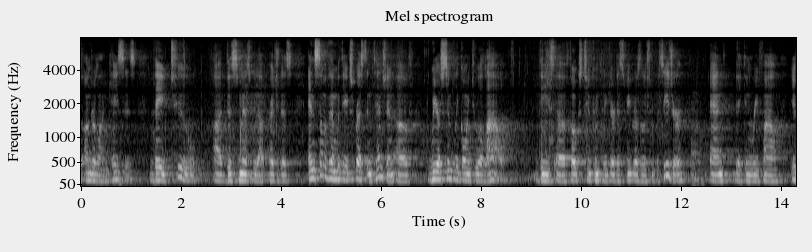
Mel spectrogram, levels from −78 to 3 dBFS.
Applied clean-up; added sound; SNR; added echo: none; none; none; none.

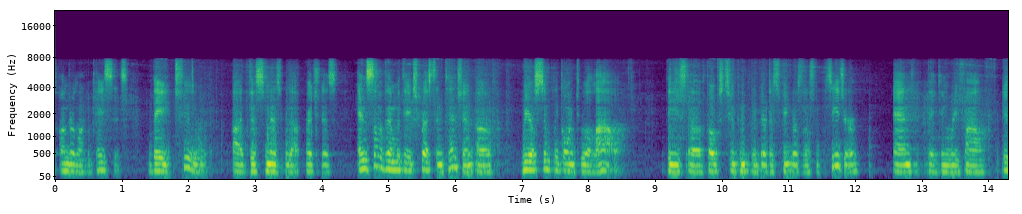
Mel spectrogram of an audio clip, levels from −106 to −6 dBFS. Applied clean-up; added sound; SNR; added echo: neural mask model RNNoise.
